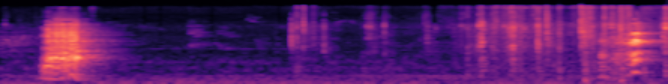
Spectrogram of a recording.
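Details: Blue-and-yellow macaws in the wild, parents with a baby learning to eat banana: one sharp, raucous squawk at the start, then a burst of scratchy, noisy calls and rustling.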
